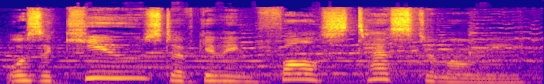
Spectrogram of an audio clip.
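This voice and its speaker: A woman reading a written political article aloud in a measured, deliberate way. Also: medium pitch, big pitch swings, over music. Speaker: reader.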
